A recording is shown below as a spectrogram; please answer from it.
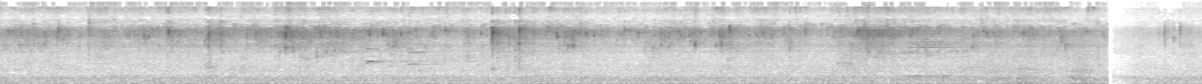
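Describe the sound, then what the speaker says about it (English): Water poured over the head while washing bonded hair, a continuous close splashing and trickling flow that stops abruptly near the end. "Just pour water on the head."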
